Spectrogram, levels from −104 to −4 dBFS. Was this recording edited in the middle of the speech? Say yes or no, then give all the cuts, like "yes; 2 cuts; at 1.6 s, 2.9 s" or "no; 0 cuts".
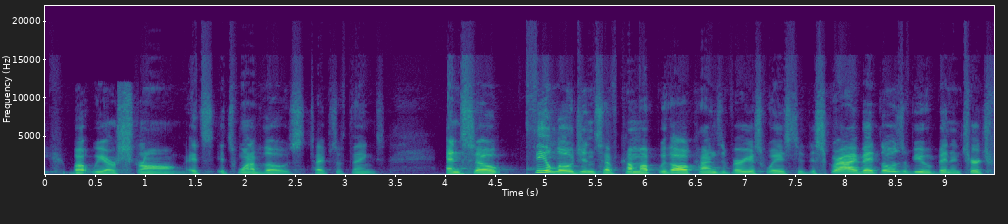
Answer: yes; 2 cuts; at 4.8 s, 8.3 s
